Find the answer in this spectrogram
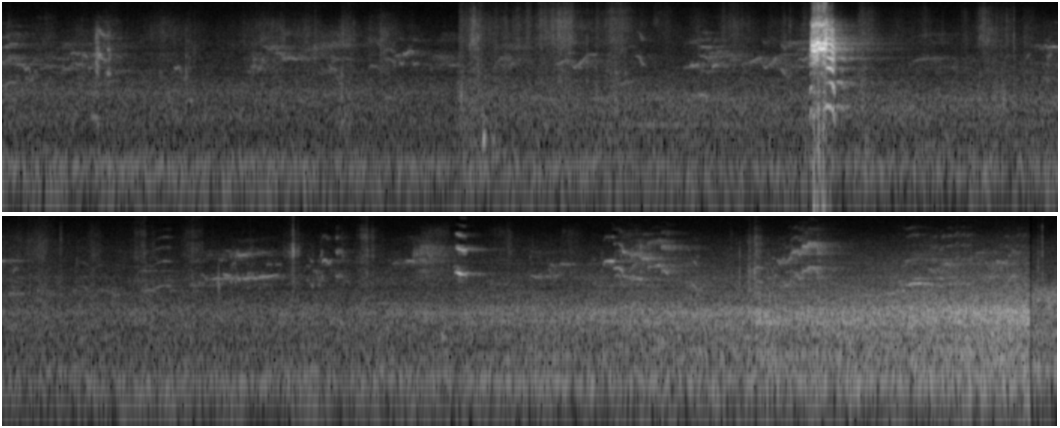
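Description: Galahs calling: scattered short, high chirps and squawks, with one loud, harsh screech about five seconds in. A low rushing hiss builds over the last few seconds.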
